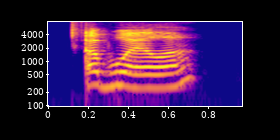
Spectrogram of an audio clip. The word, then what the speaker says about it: abuela: Abuela.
